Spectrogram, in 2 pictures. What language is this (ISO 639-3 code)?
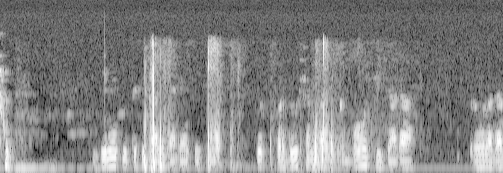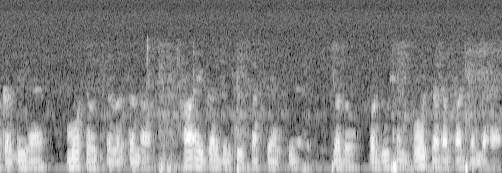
pan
